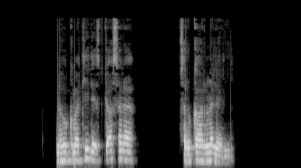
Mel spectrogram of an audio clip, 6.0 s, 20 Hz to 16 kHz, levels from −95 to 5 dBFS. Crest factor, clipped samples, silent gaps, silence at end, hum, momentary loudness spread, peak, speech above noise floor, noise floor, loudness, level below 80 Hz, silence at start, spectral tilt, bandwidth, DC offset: 18 dB; under 0.1%; 2.80-3.57 s; 1.4 s; none; 9 LU; 0 dBFS; over 75 dB; under -90 dBFS; -16 LUFS; -50 dBFS; 1.15 s; -7 dB/octave; 11.5 kHz; under 0.1%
